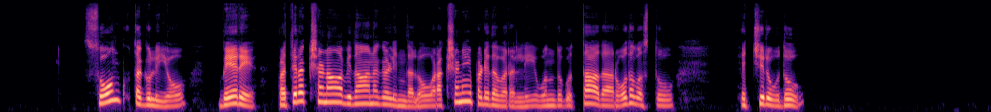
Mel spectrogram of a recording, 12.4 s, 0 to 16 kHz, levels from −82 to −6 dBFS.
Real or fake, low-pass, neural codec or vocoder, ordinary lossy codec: fake; 14.4 kHz; codec, 44.1 kHz, 7.8 kbps, Pupu-Codec; none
